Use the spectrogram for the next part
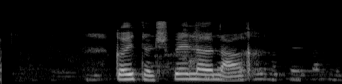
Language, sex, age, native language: Icelandic, male, 11, Icelandic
